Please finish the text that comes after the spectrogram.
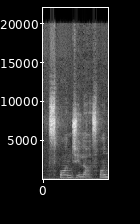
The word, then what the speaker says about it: Spongilla: This is साइकन, एज यू कैन see, this is साइकन, this is यूस्पोंजिया, and this is स्पॉन्जिला और स्पॉन्जिलिया. Spongilla is the correct pronunciation.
